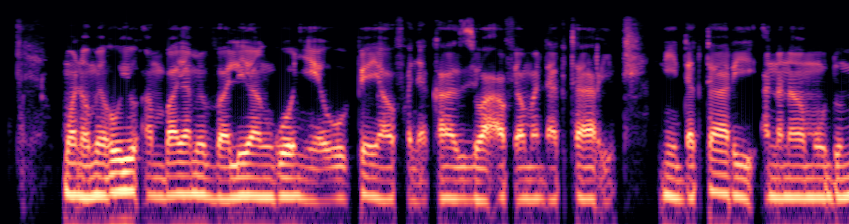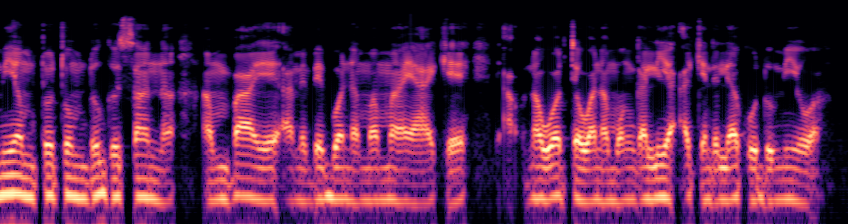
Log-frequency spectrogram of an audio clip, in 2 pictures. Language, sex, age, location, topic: Swahili, male, 36-49, Kisumu, health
